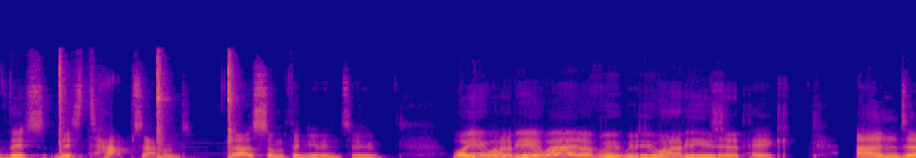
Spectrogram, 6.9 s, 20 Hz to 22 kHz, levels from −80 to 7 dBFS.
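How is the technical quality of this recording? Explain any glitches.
There's one real glitch to flag. From 3.56 to 6.00 s you get a channel delay (doubling): one side runs 40 ms late, and when the two get folded to mono that lagging copy sits right behind the original at equal level, so everything sounds doubled, almost like a tight slapback.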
